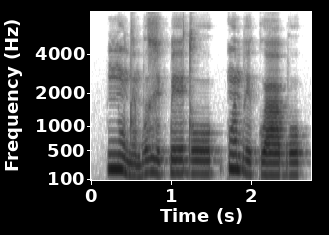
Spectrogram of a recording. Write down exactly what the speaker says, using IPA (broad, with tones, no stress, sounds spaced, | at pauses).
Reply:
ɲ ũ˦˨ d ɛ̃˨ b ə˦ ɣ e˧ k͡p eː˦ d oː˦ | kʷ ɛ̃˦ b e˨ kʷ aː˧ b o˧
